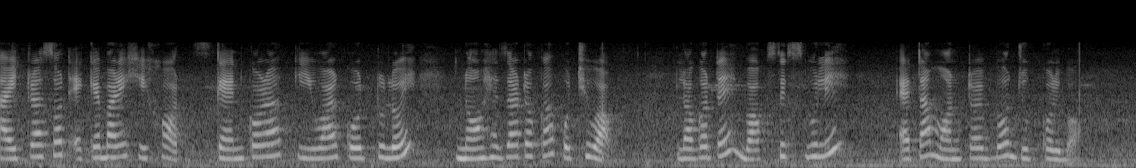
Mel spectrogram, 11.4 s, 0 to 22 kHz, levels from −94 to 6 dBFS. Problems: background sounds at intervals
